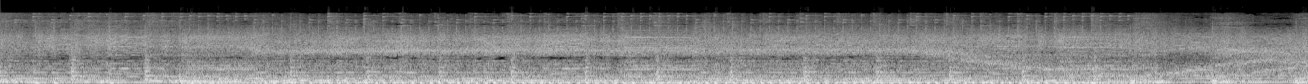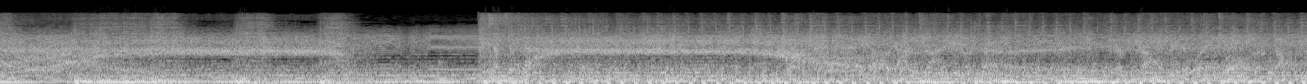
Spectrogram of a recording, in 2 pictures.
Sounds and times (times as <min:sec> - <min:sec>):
Music: 0:00.0 - 0:26.1.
